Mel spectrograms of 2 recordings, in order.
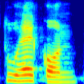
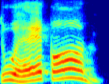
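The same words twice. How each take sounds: First: It is said calmly, without emphasis. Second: It is shouted with strong emphasis.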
